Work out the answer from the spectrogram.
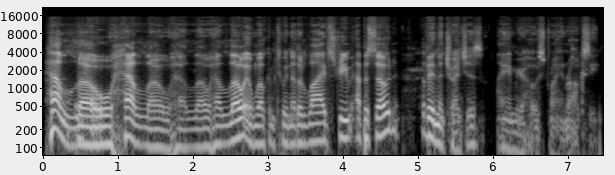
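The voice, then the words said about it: Voice sounds lower than usual. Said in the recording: “My voice sounds a little bit low today.”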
